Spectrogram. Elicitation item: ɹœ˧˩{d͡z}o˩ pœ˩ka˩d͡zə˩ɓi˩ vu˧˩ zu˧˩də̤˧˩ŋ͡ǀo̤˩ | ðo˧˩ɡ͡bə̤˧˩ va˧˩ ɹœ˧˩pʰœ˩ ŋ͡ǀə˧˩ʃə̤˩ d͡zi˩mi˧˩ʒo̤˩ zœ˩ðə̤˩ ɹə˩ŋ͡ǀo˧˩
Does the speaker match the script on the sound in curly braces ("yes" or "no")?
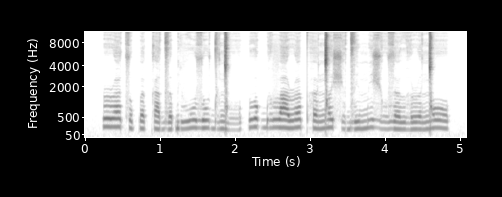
no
